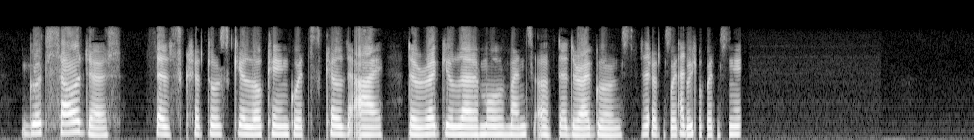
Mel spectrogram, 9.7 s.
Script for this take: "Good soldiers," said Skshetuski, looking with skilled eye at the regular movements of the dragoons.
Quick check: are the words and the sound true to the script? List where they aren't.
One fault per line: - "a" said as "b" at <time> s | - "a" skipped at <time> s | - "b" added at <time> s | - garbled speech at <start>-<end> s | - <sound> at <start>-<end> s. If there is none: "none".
- "at" skipped at 3.8 s
- garbled speech at 6.4-7.4 s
